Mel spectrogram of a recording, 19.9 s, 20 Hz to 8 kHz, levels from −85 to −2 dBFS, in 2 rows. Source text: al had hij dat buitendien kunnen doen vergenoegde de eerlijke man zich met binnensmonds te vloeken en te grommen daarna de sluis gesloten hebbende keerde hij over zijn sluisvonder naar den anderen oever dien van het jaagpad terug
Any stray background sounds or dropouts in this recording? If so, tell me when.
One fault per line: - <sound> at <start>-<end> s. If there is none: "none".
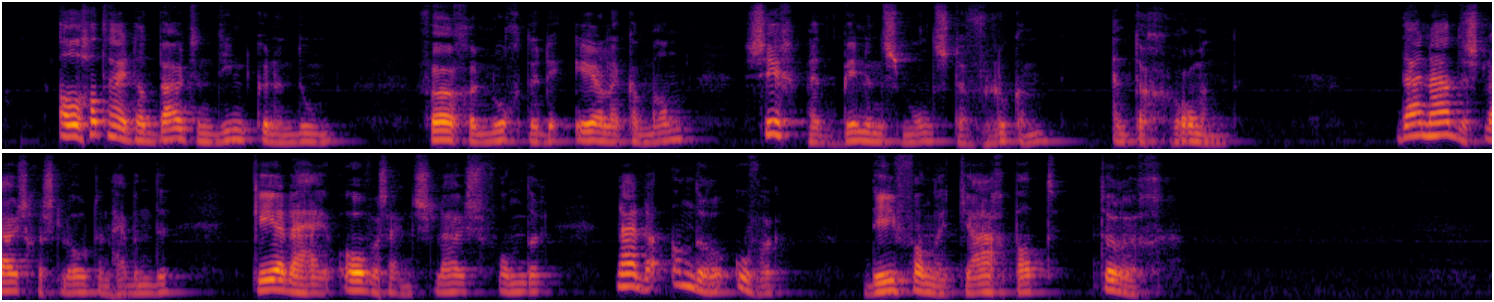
none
